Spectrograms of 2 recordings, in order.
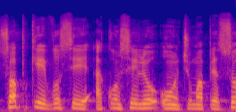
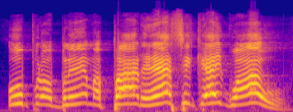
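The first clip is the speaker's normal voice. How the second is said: slow, high, very loud declaration; loud proclamation; 10 semitones higher, 18 dB louder, much slower than usual. Shown as a demonstration. Preacher gives the congregation its line, loud proclamation. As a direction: proclaim it slowly to the whole church. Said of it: "Vamos falar bem alto?".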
